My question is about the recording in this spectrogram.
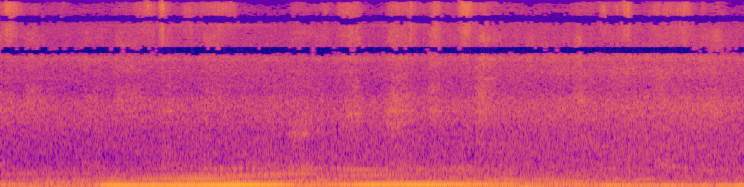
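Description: A motor running with a steady low hum that gets louder about a second in and eases off a little near the end.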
